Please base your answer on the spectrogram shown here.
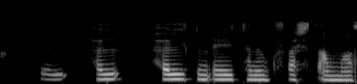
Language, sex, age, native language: Icelandic, female, 9, Icelandic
